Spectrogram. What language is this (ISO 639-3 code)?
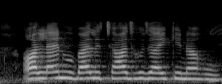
bho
